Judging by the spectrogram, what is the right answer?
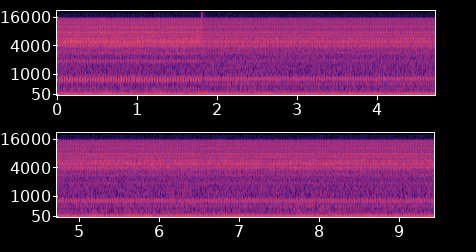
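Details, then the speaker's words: New Everglades compact refrigerator with freezer compartment: low steady compressor hum cuts out with a soft knock, the owner's "weird corky noise" at shutoff, leaving a quiet rumble of refrigerant flow; compressor shutdown clunk. "And it makes this weird corky noise when it turns off."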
